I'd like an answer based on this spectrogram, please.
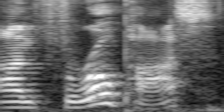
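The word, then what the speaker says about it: ἄνθρωπος: anthropos anthropos yes so anthropos noce it's not anthropos it's not anthropos it's anthropos because that acute is on that first syllable anthropos the next one is the grav so the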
